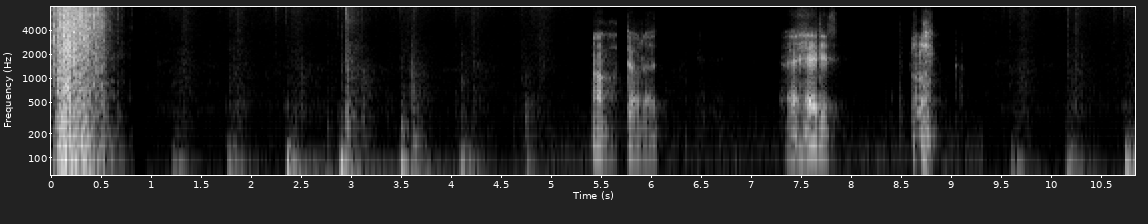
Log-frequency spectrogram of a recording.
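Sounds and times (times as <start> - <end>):
door being broken down, splintering crash: 0.0 - 0.6
heavy thuds and knocks on a door: 0.0 - 0.6
speech: 5.4 - 6.2, 7.3 - 8.0, 8.6 - 8.8.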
